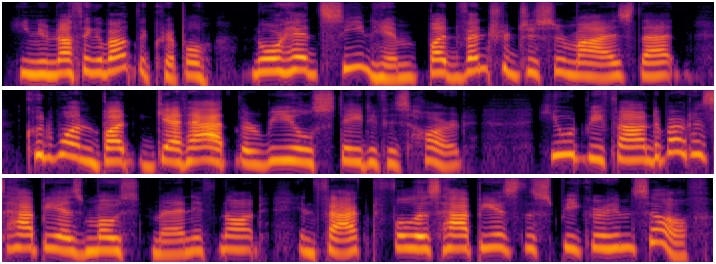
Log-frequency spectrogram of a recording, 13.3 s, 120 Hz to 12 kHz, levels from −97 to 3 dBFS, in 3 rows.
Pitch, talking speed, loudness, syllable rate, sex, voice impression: 245 Hz, 210 wpm, -23 LUFS, 5.1 syllables/s, male, gender-neutral, adult-like, fluent, unique, slightly intense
